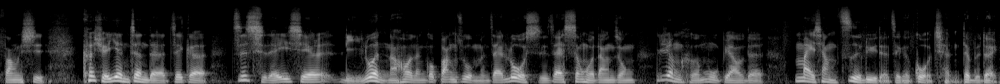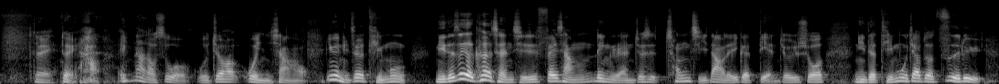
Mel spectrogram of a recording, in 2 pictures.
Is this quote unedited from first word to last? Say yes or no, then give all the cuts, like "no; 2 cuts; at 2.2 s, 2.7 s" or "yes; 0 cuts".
yes; 0 cuts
